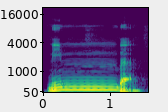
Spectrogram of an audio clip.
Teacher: mengganti suara nun menjadi suara mim. Oleh karena itu teman-teman bisa melihat di situ ada mim kecil di atas huruf nun. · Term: iqlab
